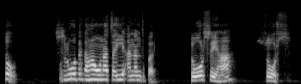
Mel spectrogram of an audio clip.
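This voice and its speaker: A man's voice: high voice, brisk, darkish tone, no room sound. A male physics teacher giving a classroom lecture, quizzing his students, answering his own questions and repeating key terms, calling them son and brother.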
